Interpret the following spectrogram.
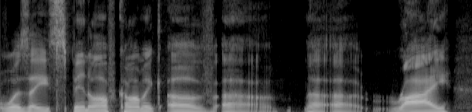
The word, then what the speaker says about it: Rai: And in fairness, Bloodshot was a spin-off comic of Rye, which they mispronounce Ray, you know, just because that's a thing that they do, you know.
